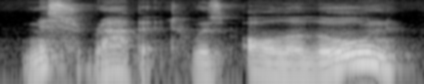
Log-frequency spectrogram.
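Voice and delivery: plain reading voice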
